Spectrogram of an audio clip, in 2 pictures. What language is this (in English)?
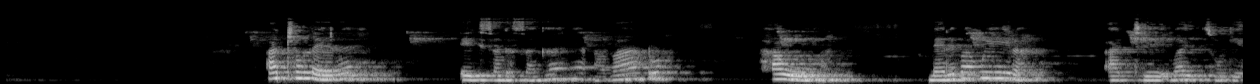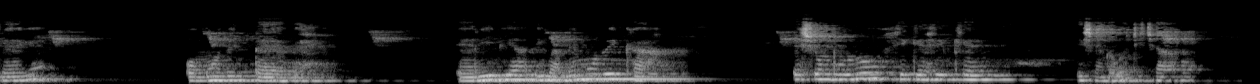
Konzo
